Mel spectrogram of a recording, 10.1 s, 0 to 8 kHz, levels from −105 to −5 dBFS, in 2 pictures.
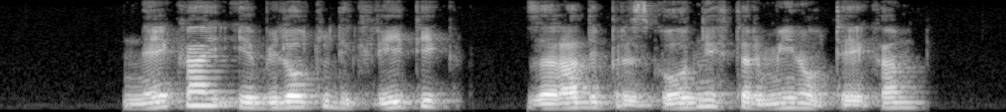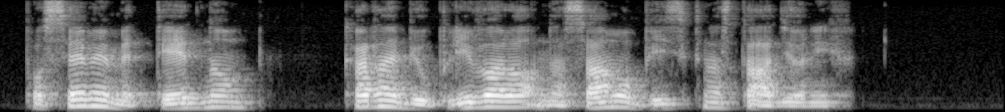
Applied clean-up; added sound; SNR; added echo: none; none; none; none.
